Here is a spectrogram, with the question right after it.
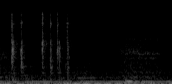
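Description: A short, quick burst of keystrokes on a computer keyboard plays over a low hum. It is followed by a pause and one last key press, all close and fairly quiet.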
